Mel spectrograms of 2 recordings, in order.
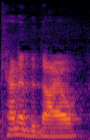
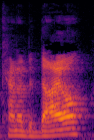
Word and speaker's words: cannabidiol: couldn't pronounce it but cannabidiol or Canada deal some people have different pronunciation for that I stayed with cannabidiol I think that's the easiest one I really took us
